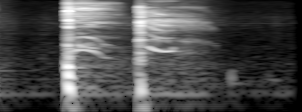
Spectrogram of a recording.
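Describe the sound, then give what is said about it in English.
Two sharp coughs in quick succession, each a loud burst with a raspy tail, followed by quiet. No one speaks. “Doesn't know where the cough button is.”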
